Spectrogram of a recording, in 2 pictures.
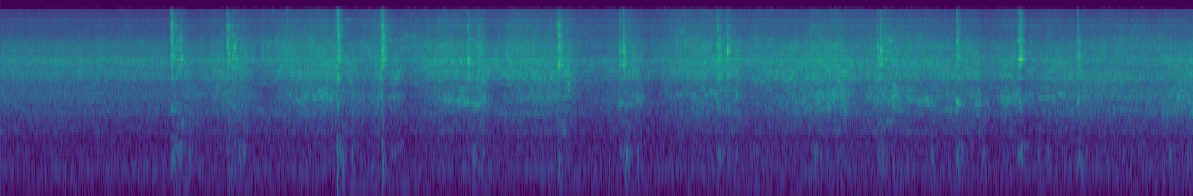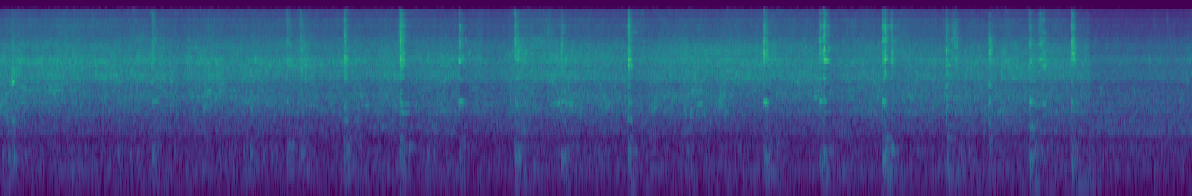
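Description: Food sizzles steadily in a hot wok.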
